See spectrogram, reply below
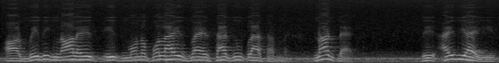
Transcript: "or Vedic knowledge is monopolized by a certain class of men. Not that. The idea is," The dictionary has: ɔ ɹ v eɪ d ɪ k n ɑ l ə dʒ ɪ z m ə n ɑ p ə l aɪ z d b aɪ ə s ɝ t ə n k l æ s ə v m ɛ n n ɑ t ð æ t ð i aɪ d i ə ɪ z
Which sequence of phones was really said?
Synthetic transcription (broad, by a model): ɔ ɹ b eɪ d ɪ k n ɑ l ə dʒ ɪ z m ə n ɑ p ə l aɪ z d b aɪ ə s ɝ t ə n k l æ s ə b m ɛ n n ɑ t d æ t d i aɪ d i ə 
